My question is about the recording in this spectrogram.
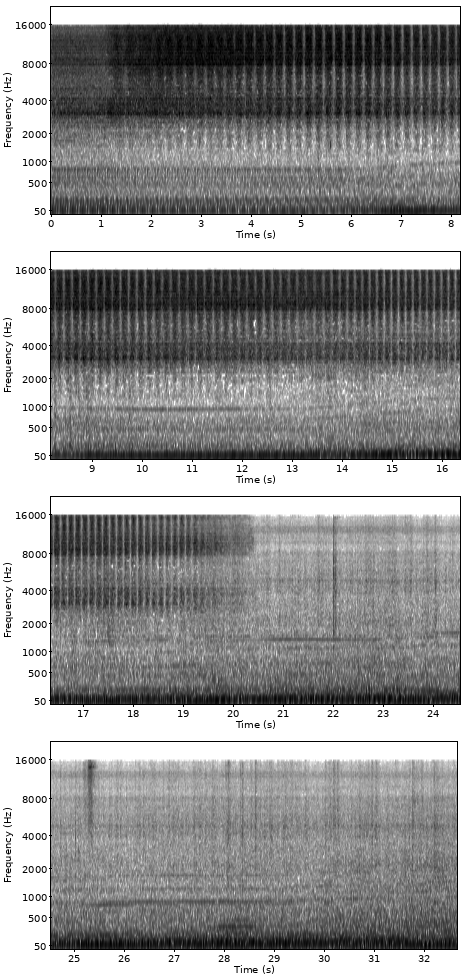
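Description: N class diesel locomotive heard from the cab as the train pulls away: the engine runs with a fast, even pulsing, and a deep rumble builds and grows louder as the train gathers speed. A steady high hiss runs alongside and stops about two-thirds of the way in.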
